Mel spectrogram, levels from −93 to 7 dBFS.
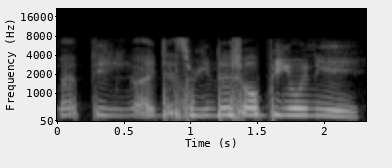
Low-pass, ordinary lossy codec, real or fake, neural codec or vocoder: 7.2 kHz; none; real; none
